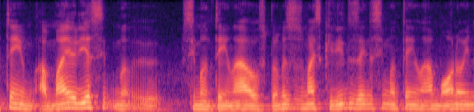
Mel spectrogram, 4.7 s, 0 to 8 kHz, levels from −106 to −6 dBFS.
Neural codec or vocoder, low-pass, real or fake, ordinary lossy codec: none; none; real; none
